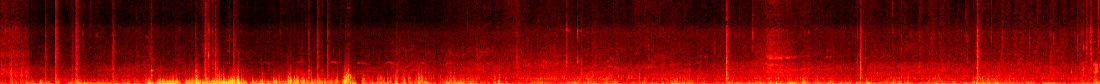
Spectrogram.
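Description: Wind buffeting the microphone, gusting hardest in the first several seconds, with scattered clicks and knocks from the crane-truck hoist and its lifting straps as the boat is lowered into the water. From about halfway a steady low mechanical hum sets in under the wind.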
